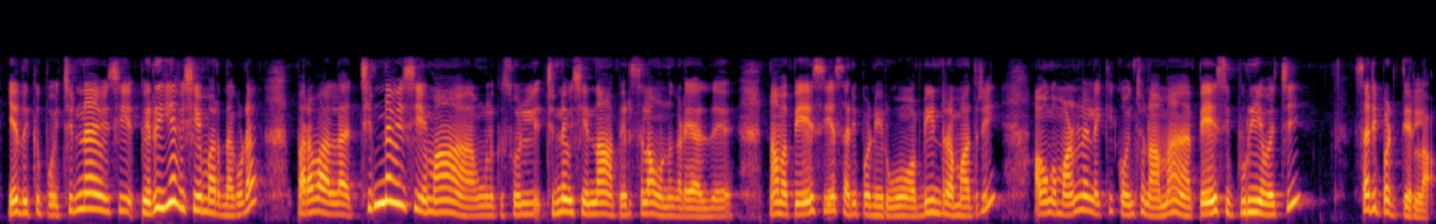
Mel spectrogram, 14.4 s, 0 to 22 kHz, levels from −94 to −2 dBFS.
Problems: none marked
